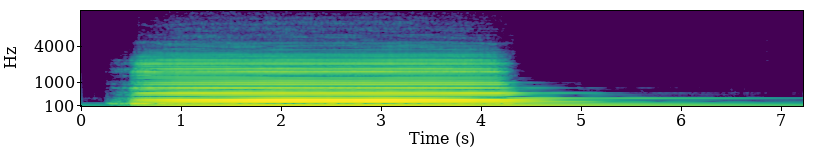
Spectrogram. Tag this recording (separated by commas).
Music, Musical instrument, Bowed string instrument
